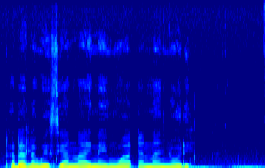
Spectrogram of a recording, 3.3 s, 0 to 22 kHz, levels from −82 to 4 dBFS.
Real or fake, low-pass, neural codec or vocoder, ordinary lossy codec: real; none; none; none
